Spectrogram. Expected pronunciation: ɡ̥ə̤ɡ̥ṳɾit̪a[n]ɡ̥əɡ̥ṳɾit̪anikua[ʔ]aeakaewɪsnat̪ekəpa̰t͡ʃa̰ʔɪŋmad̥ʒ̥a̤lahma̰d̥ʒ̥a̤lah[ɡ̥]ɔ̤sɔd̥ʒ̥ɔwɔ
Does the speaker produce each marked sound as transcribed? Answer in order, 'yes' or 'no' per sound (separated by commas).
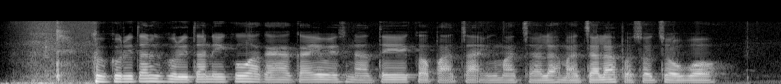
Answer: yes, no, no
